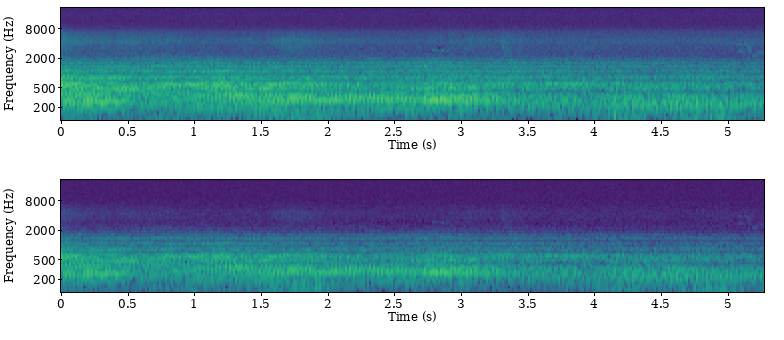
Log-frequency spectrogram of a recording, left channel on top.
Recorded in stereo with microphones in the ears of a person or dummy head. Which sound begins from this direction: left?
A helicopter, at 0.0 s.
